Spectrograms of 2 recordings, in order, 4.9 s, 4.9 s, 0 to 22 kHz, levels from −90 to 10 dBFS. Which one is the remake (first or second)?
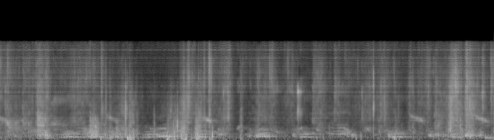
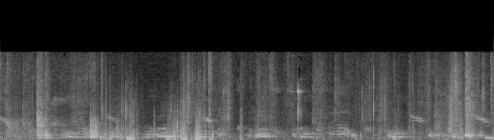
first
